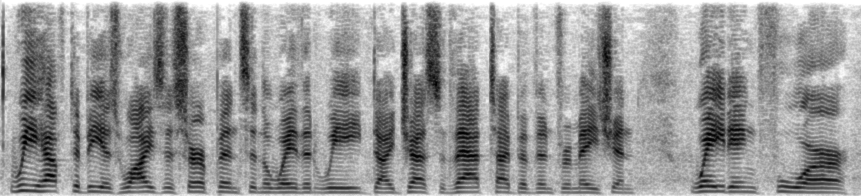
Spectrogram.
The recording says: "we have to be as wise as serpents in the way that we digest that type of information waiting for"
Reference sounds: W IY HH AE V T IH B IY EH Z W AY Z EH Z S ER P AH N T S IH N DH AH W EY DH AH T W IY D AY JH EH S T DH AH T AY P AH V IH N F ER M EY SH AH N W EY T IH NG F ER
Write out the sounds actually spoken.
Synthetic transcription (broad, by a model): W IY HH AE F T IH B IY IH Z W AY Z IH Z S ER P AH N T S IH N DH AH W EY DH AH T W IY D AY JH EH S T DH AH T AY P AH V IH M F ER M EY SH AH N W EY T IH NG F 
